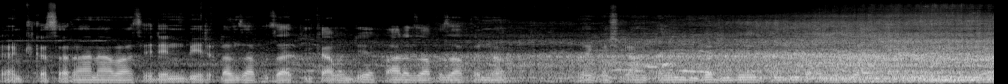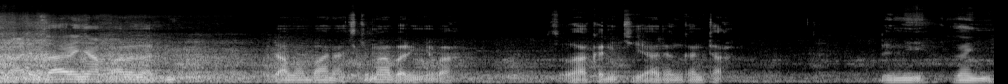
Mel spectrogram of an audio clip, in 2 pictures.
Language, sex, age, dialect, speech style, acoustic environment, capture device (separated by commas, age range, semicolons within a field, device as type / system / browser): Hausa, male, 25-34, Nigeria - Kano, excited; happy, appliances; people talking, mobile / Linux / Chrome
